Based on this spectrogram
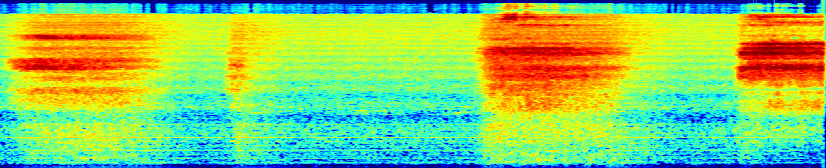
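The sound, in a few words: breathing out through one nostril, alternate nostril breathing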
